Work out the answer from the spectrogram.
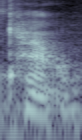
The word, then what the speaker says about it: Caio: so Chia b or I always want to call him Chow because there was a guy named chiao magnes back in the day and it was spelled the same way I think but it's cow it's cow Bodo and B B man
